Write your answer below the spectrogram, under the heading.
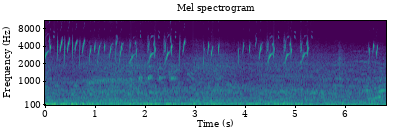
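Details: Rapid liquid twittering from a European goldfinch, dense clusters of quick rising notes and a few buzzier touches pouring out almost without a break above heavy low background noise.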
